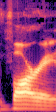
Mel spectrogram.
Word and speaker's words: Vare: I think it's the Vare is how it's pronounced, or the Vare trophy.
